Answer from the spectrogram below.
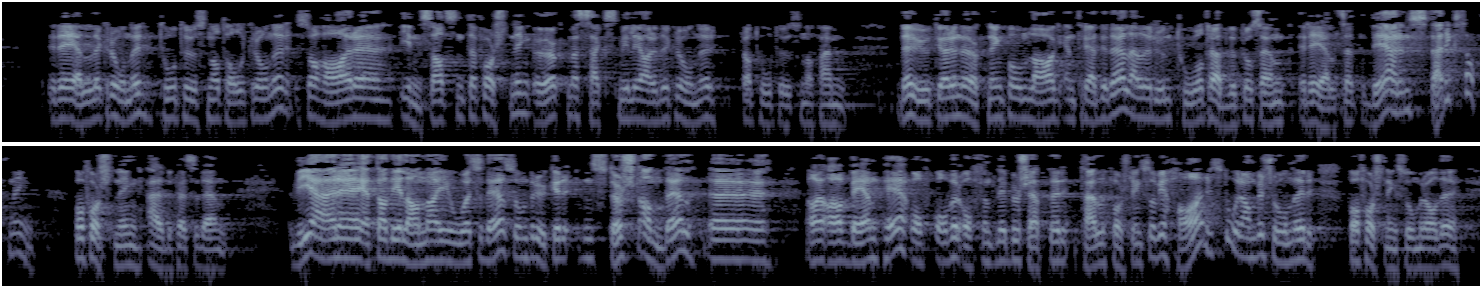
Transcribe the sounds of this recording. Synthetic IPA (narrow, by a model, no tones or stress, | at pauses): ɾɛɛlːəkʰɾuːnəɾt̪ʰuːt̪ʰʉːsn̩ɔt̪ʰɔlːkʰɾuːnəɾsɔɦɑɾɪnsɑt̪sn̩t̪ʰɪlfɔʂknɪŋøːkt̪mɛsɛksmɪlɪɑɾd̪əɾkʰɾuːnəɾ | fɾɑt̪ʰuːt̪ʰʉːsn̩ɔfɛm | d̪ɛʉːt̪ʰjøːɾɛnøːknɪŋpʰɔɔmlɑːɡɛnt̪ʰɾɛd̪jəd̪eːlɛlːəɾɾʉnt̪ʰːuːɔt̪ʰɾɛd̪ʋəpʰɾʊsɛnt̪ɾɛɛlt̪sɛt̪ːd̪ɛæɾɛnst̪æɾksɑt̪snɪŋ | pʰɔfɔʂknɪŋæɾd̪əpʰɾɛsɪd̪ɛnt̪ | ʋɪæɾɛt̪ːɑʋd̪ɪlɑnːəɪuːɛseːd̪eːsɔmbɾʉːkəɾɛnst̪œʂʈɑnd̪eːl | ʔɑʋbeːɛnpʰeːɔoːʋəɾɔfənt̪lɪəbʉʂɛt̪ːəɾt̪ʰɪlːfɔʂknɪŋsɔʋɪhɑɾst̪uːɾəɑmbɪʂuːnəɾ | pʰɔfɔʂknɪŋsɔmɾoːd̪ə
